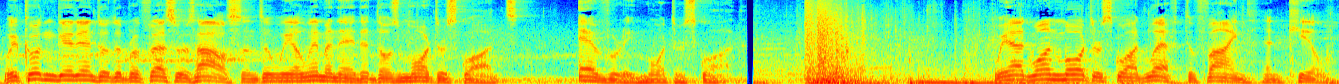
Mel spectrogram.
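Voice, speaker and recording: An actor playing a hard-bitten, sardonic veteran soldier in a video game, with a dry, defiant manner. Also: male voice, medium pitch, sing-song, slow, background noise. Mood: grim recounting. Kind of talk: video game cutscene acting and narration. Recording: music behind.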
